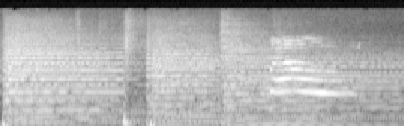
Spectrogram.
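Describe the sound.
A voice sings a short jingle for the cat Pepsi made of drawn-out imitated cat meows ("mjau"), about four in a row, fairly loud, with no other talking.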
